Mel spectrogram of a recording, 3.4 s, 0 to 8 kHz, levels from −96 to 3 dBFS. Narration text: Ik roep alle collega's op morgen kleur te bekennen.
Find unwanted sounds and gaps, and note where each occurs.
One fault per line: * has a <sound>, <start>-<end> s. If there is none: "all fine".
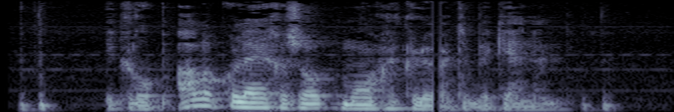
* has a dropout, 2.2-2.2 s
